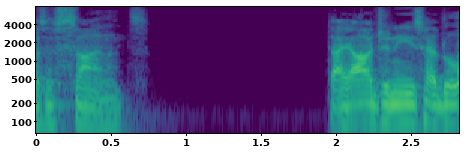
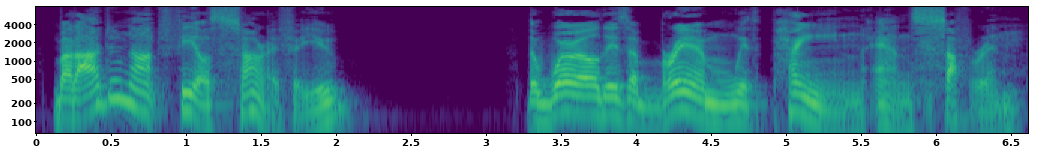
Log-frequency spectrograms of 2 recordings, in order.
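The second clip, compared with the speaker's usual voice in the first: ordinary delivery, nothing marked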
